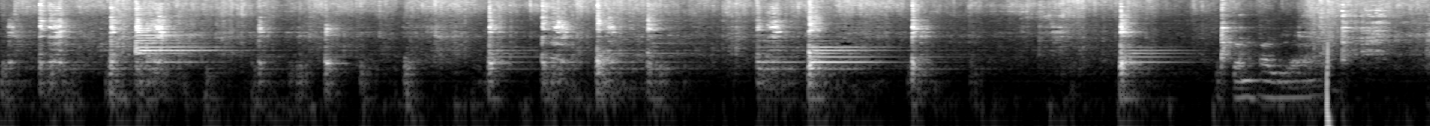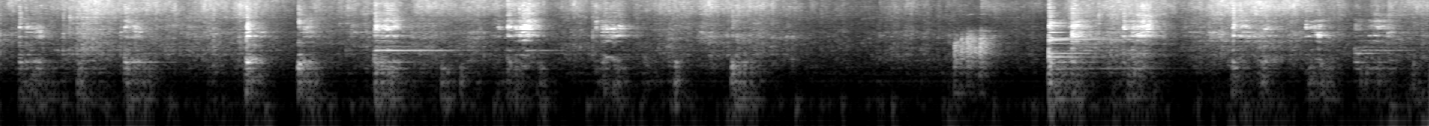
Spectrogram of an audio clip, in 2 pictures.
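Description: Sliced red onion and ginger sizzling in hot oil in a metal wok while a metal spatula scrapes and taps the pan in quick, irregular strokes; some strokes set the wok ringing briefly.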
